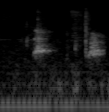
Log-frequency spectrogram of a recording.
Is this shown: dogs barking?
yes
